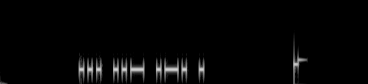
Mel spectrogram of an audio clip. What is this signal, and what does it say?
Morse code, heard as a keyed tone, about 28 wpm, 700 Hz. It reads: SURE
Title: Sentences from Top 300 Words - New Word Drill - 28wpm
